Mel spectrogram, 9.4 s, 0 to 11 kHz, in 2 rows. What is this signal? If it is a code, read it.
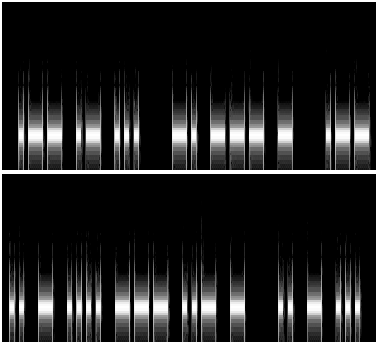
Morse code, heard as a keyed tone, about 19 wpm, 700 Hz. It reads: WAS NOT WITHOUT ITS
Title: Sentences from Top 1500 Words 20wpm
